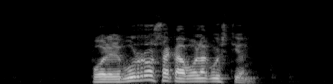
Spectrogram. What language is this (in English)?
Aragonese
